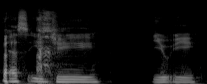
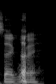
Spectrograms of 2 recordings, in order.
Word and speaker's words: segue: i can spell it what's s-e-g-u-e what no it's not that's segu no it's segway is that a brand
